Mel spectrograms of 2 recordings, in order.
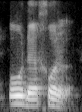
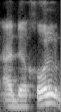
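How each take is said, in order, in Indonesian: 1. Kata ini diawali dengan vokal u. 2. Kata ini diawali dengan vokal a. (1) "berarti dibacanya udkhul" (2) "bukan adkhul"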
